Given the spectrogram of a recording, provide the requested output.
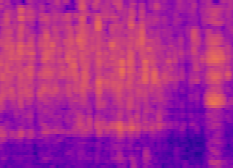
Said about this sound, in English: I need to do a second half pour. Here we go.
